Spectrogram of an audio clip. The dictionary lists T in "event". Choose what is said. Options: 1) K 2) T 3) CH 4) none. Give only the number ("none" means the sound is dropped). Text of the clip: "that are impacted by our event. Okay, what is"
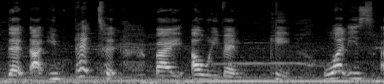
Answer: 4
